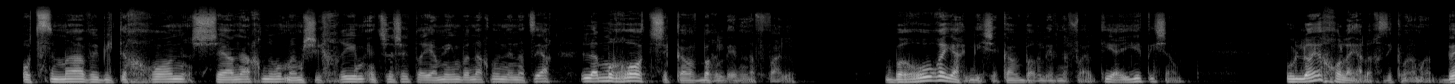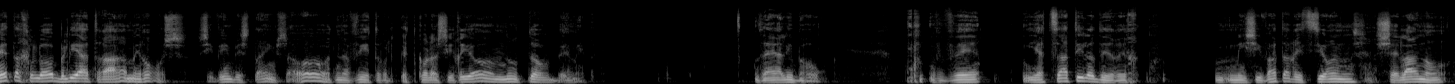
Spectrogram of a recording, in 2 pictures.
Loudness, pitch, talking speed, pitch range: -29 LUFS, 115 Hz, 110 wpm, 105-130 Hz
